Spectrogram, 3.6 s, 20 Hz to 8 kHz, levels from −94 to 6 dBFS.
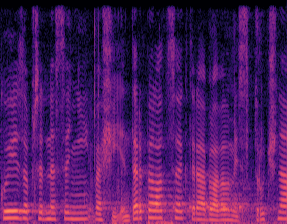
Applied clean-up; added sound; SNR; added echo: none; Tap; 15 dB; none.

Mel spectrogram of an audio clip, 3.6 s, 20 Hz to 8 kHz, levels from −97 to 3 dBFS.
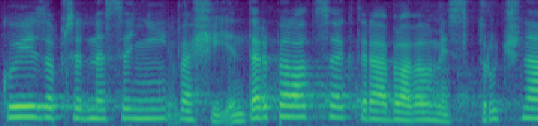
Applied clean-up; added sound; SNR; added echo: neural separator model SepFormer DNS4.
